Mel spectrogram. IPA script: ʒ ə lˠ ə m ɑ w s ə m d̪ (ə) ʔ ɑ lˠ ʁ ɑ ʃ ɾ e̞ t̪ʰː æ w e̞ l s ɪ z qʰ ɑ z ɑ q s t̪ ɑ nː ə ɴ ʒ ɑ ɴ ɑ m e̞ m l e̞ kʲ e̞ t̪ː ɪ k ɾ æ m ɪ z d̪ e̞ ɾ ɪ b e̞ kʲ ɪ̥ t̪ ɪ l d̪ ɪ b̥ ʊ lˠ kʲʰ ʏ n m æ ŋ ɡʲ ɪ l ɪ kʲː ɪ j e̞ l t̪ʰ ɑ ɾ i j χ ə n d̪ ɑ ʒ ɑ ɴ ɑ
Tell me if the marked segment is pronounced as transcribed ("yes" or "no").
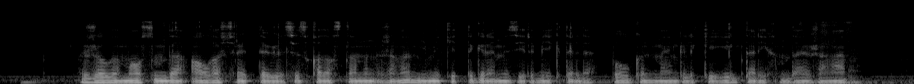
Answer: no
